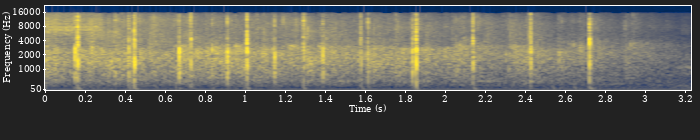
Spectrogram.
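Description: Audience applause for the audience's two lawyers as they stand up to show themselves: many hands clapping in a dense, irregular patter with sharper individual claps popping out, steady at moderate level and easing slightly toward the end. No one speaks.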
